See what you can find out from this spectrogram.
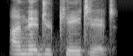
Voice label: "uneducated", Indian

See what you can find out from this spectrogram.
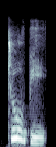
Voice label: "Tupi", Indian

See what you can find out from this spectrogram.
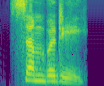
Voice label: "somebody", Indian

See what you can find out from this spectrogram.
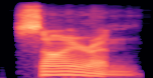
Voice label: "siren", American

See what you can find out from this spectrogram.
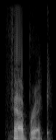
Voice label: "fabric", American

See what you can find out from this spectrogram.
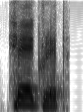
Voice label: "hairgrip", Indian

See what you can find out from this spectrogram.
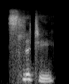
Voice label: "slitty", Indian

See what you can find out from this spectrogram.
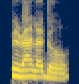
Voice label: "paralegal", Indian; Dictionary

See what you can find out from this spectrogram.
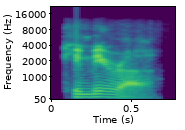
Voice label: "chimera", American

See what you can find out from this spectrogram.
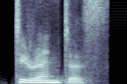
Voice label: "tarantass", Indian

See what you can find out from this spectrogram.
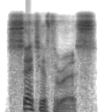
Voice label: "setiferous", British

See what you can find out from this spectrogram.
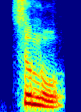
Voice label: "sumo", Indian

